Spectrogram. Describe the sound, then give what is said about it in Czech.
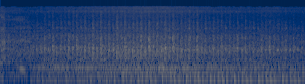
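A truck engine idles, a steady, continuous rumble with a faint rhythmic chug running through it the whole time, fairly loud and unchanging. The truck has just been driven in from Prague. “Kdo přijel s tím kamionem?”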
